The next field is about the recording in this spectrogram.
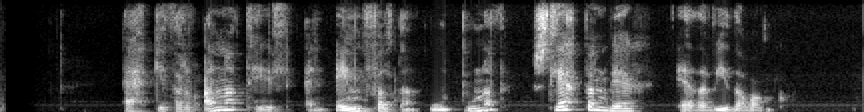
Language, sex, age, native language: Icelandic, female, 40-49, Icelandic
